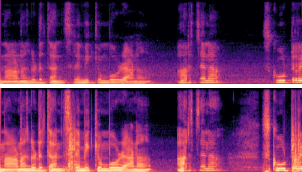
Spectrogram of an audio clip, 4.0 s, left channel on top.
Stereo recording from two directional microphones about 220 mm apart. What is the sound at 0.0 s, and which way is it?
Speech, 50° right (ahead or behind).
